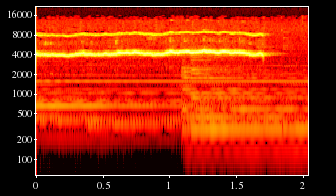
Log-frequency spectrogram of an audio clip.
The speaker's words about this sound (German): als der Kessel anfängt zu pfeifen.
